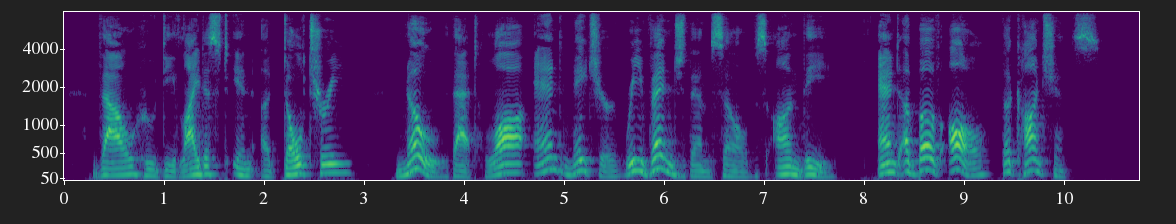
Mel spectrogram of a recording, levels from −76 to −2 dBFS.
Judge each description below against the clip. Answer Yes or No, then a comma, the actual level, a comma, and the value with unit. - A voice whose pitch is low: Yes, low, 125 Hz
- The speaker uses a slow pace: Yes, slow, 110 wpm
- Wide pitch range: Yes, wide, 7.9 semitones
